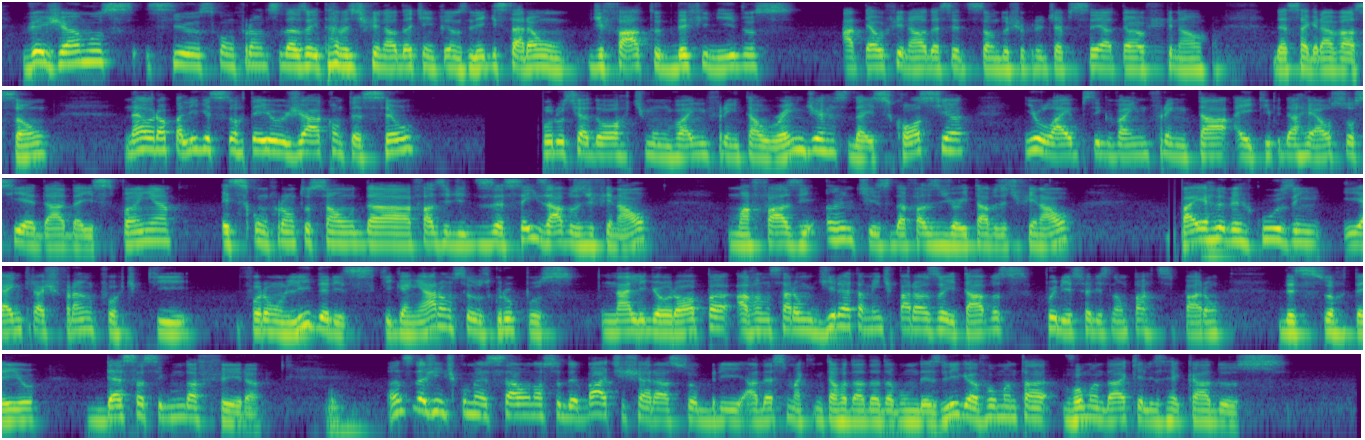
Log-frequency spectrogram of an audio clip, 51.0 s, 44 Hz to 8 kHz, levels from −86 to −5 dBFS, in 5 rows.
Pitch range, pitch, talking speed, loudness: 130-155 Hz, 140 Hz, 145 wpm, -20 LUFS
